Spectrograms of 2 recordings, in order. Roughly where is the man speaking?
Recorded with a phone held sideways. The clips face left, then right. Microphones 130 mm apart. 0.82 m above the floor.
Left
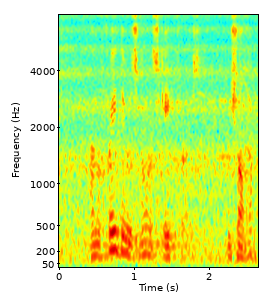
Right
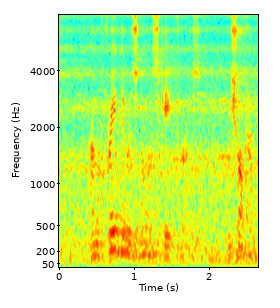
Left.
